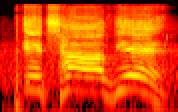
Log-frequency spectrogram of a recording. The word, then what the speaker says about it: Javier: It's Javier. It's pronounced like an H.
